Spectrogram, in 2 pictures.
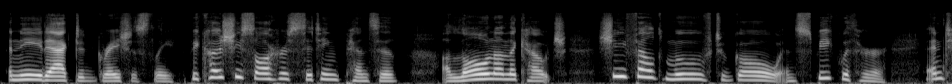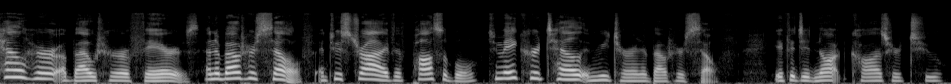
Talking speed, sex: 165 wpm, female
